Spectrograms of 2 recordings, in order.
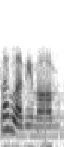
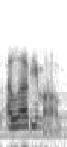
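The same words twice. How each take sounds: First: It is said in a casual, light tone. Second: It is said in a serious tone.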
